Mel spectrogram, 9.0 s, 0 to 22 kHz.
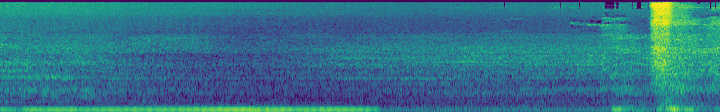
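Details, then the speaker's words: Cold start of a 77 Corvette V8, not run in a while, primed with gas down the carburetor: fires first crank into a strong steady low rumble, then settles quieter with no misfires or rattles; normal start and revving. "okay let me pour a little gas down the car with a vet here and we'll start it up fired right up first crank or a little gas down it"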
